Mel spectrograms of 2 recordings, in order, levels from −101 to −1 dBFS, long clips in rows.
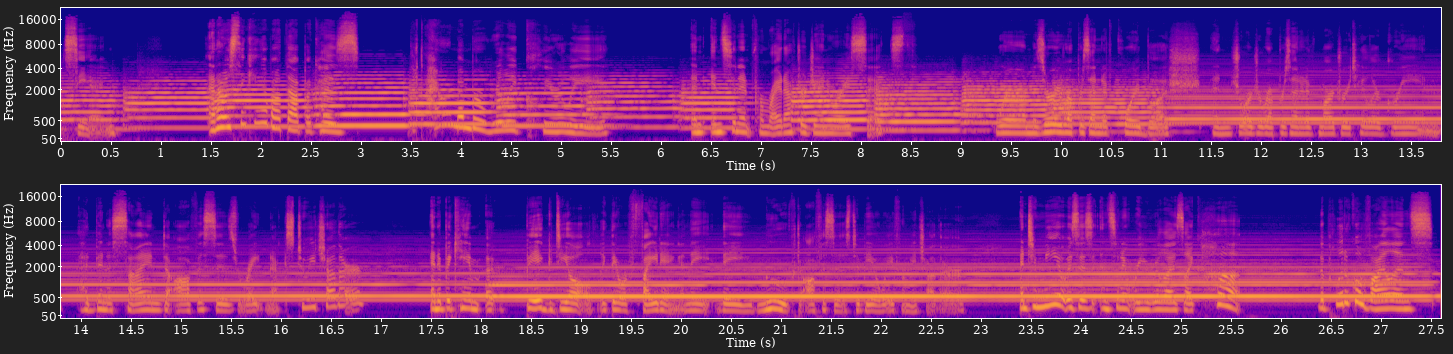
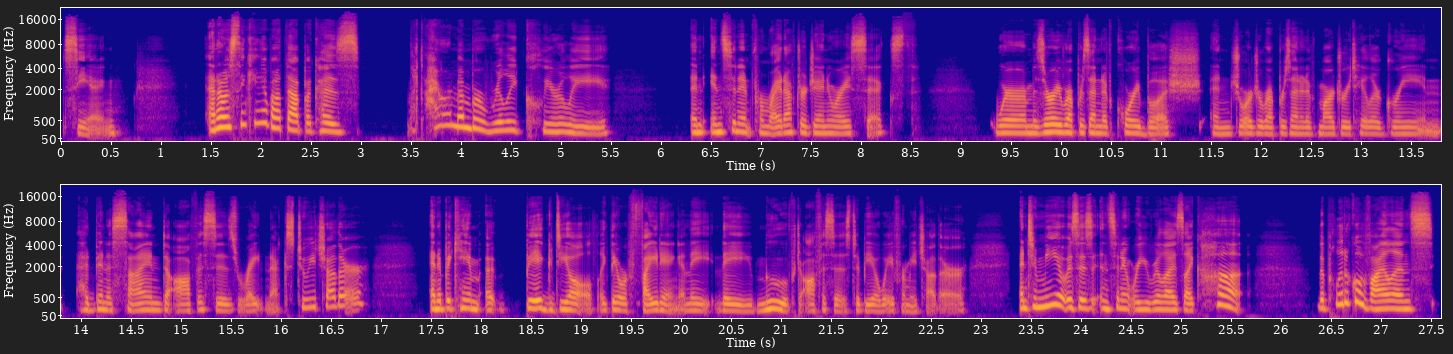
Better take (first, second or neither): second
